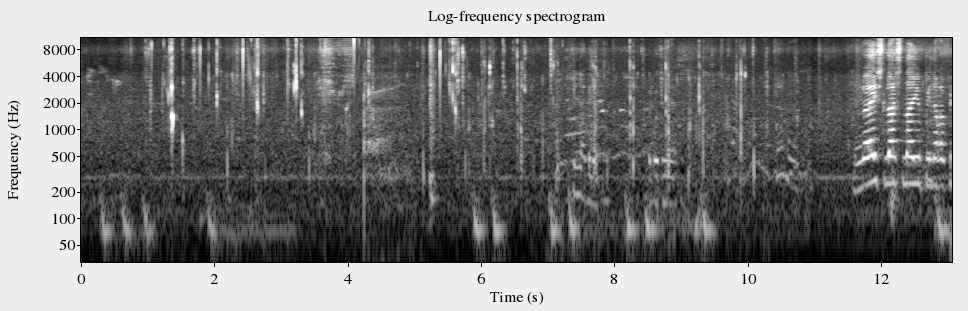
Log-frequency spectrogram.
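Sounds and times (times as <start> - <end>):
sharp mouth clicks: 0.7 - 10.4
wet chewing with smacks: 0.7 - 10.9.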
